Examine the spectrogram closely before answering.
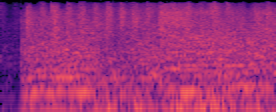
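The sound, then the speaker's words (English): Tires squeal as an Evo and a pursuing car skid round a corner past racks of boats. Loud, continuous engine roar and screeching rubber start abruptly and hold steady to the end. “Brian and Pierce skid round the corner past more racks of boats”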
